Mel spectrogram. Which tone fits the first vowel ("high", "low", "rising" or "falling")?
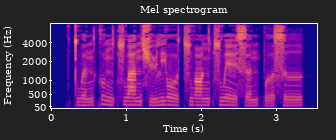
rising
